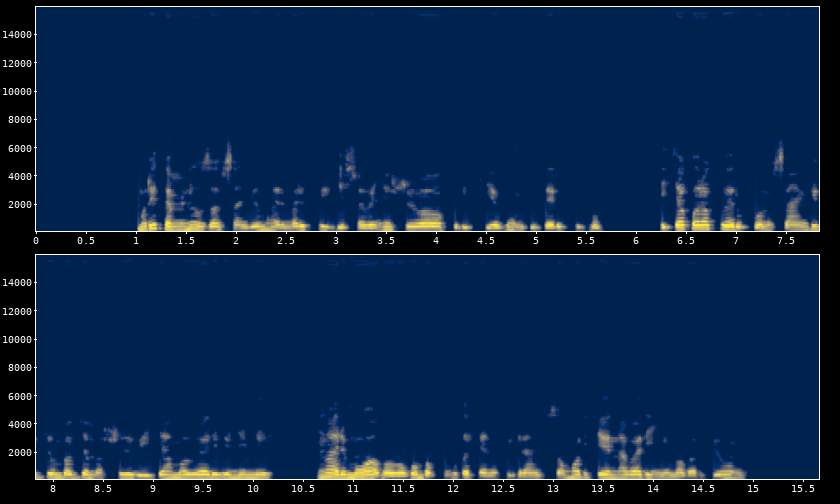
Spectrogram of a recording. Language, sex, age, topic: Kinyarwanda, female, 18-24, education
